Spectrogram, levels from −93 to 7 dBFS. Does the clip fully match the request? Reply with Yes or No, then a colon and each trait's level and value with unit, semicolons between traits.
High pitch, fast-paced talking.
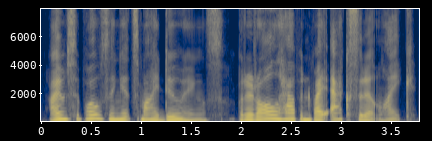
No: high, 200 Hz; average, 190 wpm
